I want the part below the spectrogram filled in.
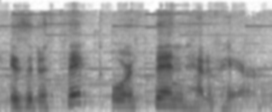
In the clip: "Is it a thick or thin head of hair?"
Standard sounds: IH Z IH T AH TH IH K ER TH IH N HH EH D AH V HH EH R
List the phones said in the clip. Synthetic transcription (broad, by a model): IH Z IH T AH TH IH K ER TH IH N HH EH D AH V HH EH R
